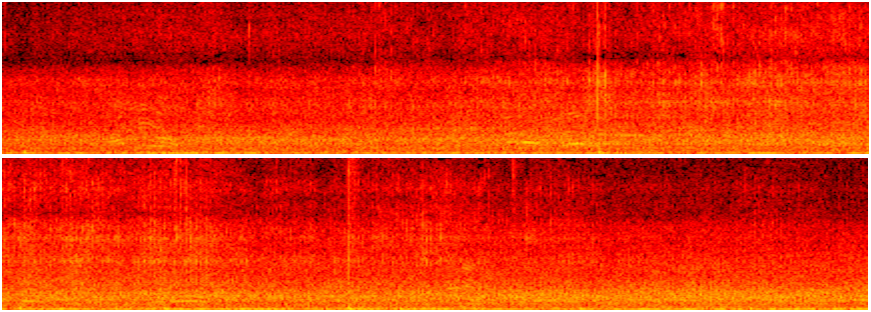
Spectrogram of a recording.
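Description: Outdoor football training ambience: players' voices calling in the distance and a couple of sharp ball-kick thuds, about three and six seconds in, over a steady low rumble.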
